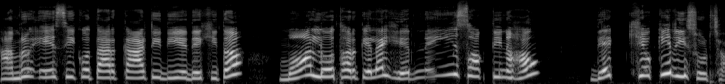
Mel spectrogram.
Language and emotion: Nepali, angry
